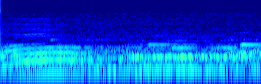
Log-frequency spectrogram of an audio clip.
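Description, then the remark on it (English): An audience hums a hymn together, a steady, low, sustained drone of many voices with gently shifting pitches and no words, holding an even volume throughout. “Let's hum it.”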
